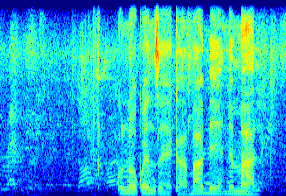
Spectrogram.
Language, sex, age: Xhosa, male, 22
